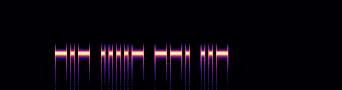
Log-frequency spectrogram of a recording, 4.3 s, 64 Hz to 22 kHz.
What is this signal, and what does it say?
Morse code, heard as a keyed tone, about 25 wpm, 700 Hz. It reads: K4GU
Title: USA Call Signs - 4x Character Spacing - 25wpm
